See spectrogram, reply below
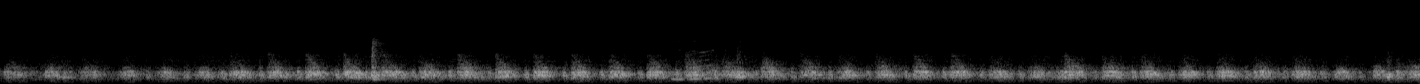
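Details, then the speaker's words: Fetal heartbeat on an at-home pocket Doppler in a fifth pregnancy, with the probe just left of the belly button over a C-section scar; rapid, regular whooshing pulses at about 145–150 beats a minute, getting louder the harder the probe is pressed. "i can listen to that sound all day guys and it'll get a little bit louder the harder i press"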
